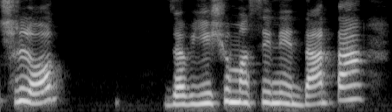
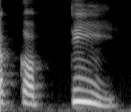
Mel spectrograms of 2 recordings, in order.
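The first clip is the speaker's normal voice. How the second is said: a hint of a stern scolding on कपटी; stern rebuke; much slower than usual. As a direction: say कपटी as a short stern reproach. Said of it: "गुस्सा से बोला". (कपटी पर हल्की कड़ी डांट)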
